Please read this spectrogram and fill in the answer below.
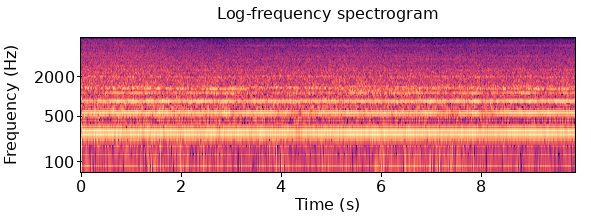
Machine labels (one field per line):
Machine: fan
